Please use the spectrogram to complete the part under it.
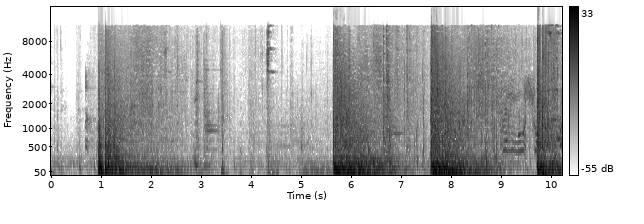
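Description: Loud gunshots boom and echo down a hallway.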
